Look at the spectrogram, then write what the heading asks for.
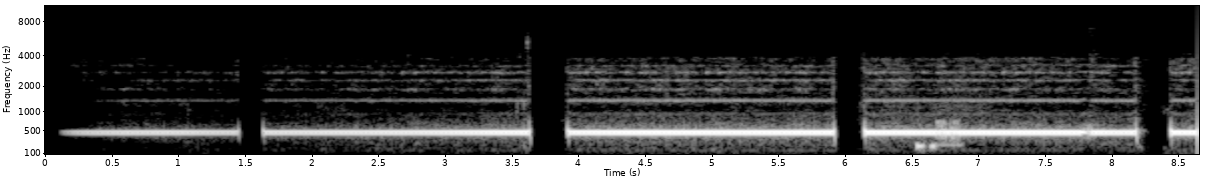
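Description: A steady telephone dial tone hums loudly and continuously, broken by a few brief silent gaps where keypad presses cut in as someone dials a real estate broker's phone number, with no voices present.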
